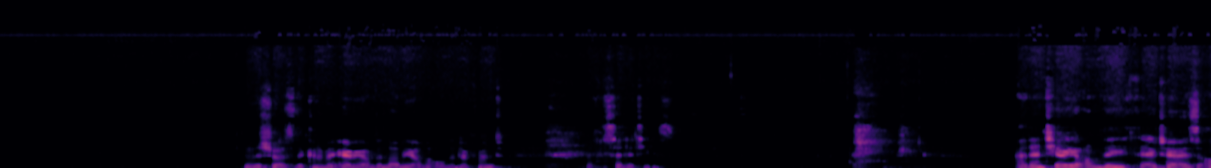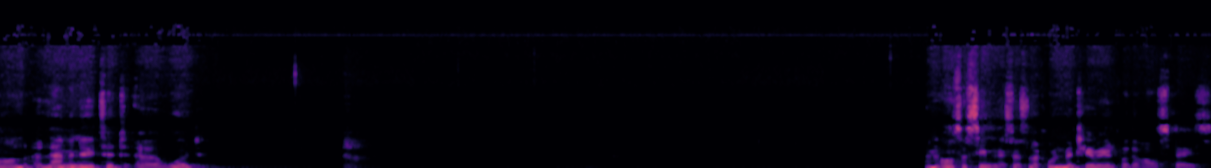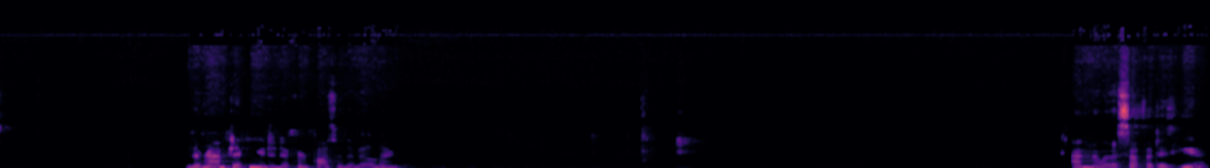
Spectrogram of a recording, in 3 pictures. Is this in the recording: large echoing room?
yes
